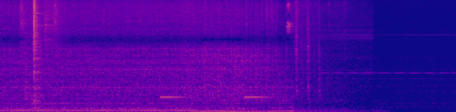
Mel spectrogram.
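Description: A truck's diesel engine idles with a low rumble, then shuts off and winds down.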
